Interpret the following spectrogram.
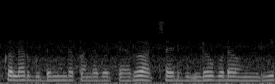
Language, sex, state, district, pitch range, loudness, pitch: Telugu, female, Andhra Pradesh, Guntur, 175-195 Hz, -35 LUFS, 185 Hz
